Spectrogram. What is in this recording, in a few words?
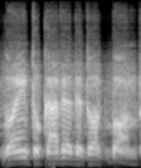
going to guard loose bomb, radio; SAS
